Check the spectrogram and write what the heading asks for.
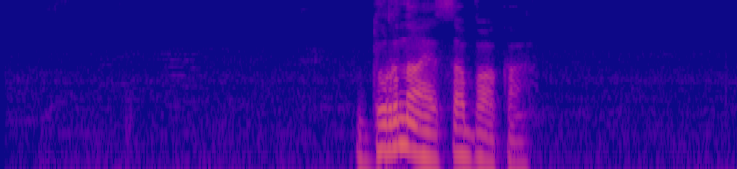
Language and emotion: Russian, angry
